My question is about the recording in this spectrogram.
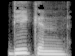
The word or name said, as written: deaconship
